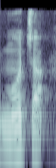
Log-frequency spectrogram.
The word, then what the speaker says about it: Mocha: Mocha it is pronounced.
